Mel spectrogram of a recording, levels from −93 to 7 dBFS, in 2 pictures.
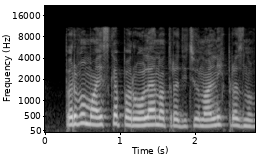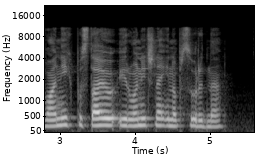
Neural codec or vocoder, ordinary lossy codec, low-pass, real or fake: none; none; 10.8 kHz; real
